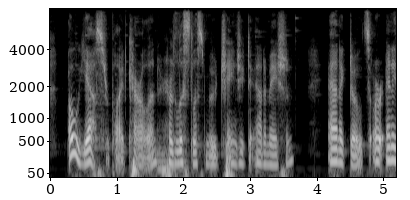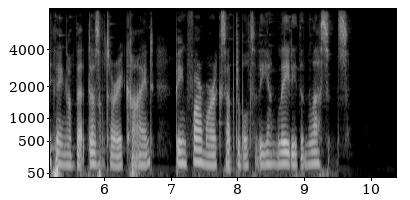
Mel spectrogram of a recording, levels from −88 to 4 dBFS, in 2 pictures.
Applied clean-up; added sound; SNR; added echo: neural mask model DeepFilterNet 3.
